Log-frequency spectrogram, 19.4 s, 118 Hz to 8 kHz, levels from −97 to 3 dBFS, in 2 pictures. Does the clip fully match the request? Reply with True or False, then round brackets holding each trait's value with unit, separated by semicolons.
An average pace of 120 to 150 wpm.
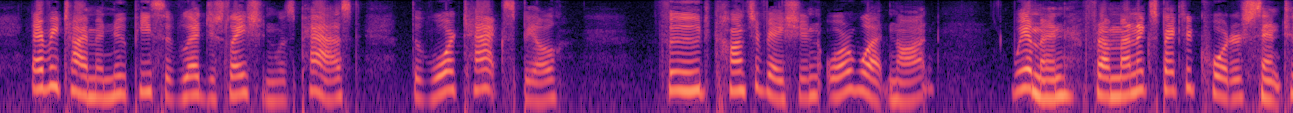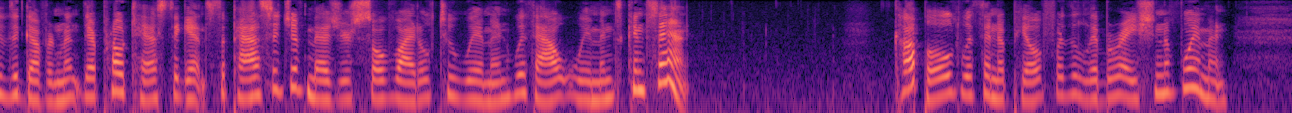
True (145 wpm)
